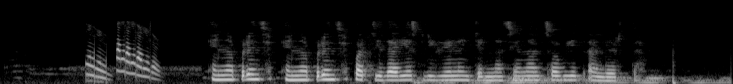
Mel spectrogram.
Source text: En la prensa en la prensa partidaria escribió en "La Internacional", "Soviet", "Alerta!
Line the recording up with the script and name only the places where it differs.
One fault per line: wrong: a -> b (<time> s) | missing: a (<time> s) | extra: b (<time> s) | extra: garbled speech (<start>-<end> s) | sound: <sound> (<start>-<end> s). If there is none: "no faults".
sound: chirp (0.9-1.7 s)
